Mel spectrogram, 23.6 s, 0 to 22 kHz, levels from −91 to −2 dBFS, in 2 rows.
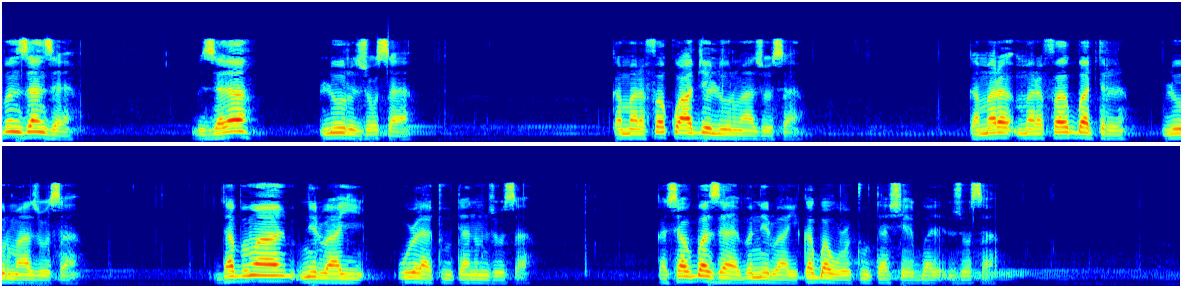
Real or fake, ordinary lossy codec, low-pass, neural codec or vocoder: real; AAC, 48 kbps; 7.2 kHz; none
